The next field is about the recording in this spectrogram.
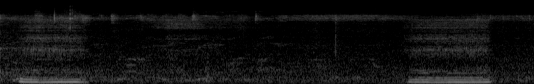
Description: Beagle snoring hihi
